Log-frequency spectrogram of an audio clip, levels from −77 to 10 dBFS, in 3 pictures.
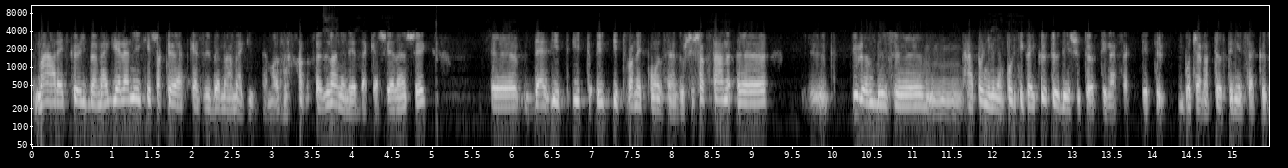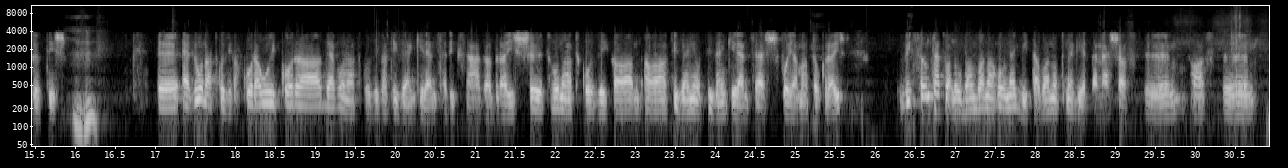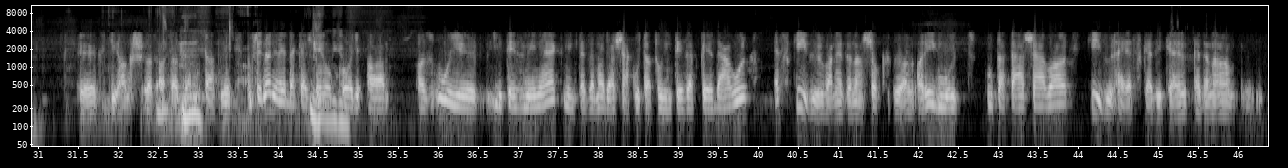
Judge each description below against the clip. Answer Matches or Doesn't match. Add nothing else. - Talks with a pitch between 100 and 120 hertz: Doesn't match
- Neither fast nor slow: Matches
